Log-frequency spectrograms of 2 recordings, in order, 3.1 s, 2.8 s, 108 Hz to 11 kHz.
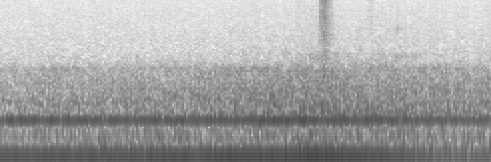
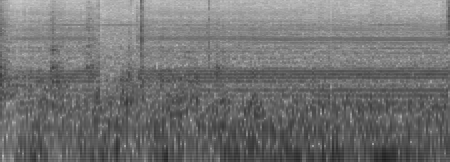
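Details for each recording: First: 16-inch Quality Superior pedestal fan after repair, on low speed: low, even motor hum with faint steady tone and soft airflow, no rubbing or rattle; healthy fan on low. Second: 16-inch Quality Superior pedestal fan that stopped working, on speed one: steady electrical hum with faint whirr, blades barely turning; owner suspects seized bearings, possibly the capacitor.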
